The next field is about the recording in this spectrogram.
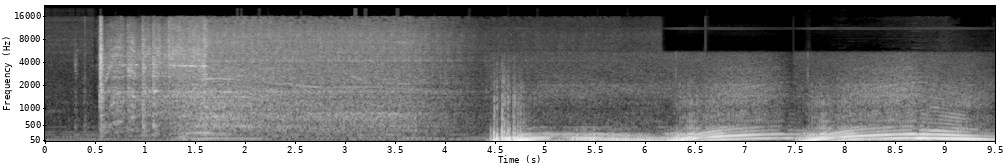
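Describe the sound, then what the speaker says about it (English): An old car engine cranks with a whirring starter, then catches and fires up, followed by several loud revs rising and falling, close by. "the ECU is ready to start the engine. So I go back inside and crank it"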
